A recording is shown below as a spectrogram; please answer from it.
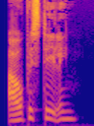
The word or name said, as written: afbestilling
